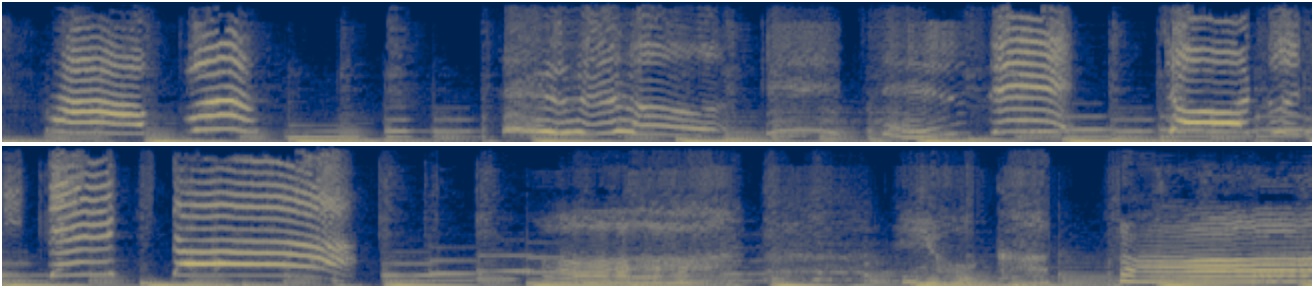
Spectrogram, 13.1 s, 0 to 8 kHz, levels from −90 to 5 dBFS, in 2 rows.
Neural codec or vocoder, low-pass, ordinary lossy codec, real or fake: none; 7.2 kHz; Opus, 16 kbps; real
